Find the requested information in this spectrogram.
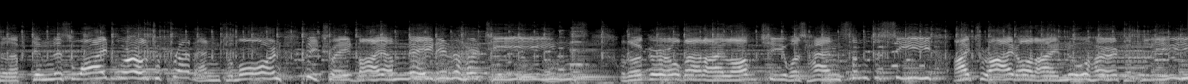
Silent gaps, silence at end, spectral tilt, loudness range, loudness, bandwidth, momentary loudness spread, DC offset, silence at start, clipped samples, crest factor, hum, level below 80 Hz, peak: none; 0 s; -6 dB/octave; 1 LU; -16 LUFS; 8 kHz; 6 LU; under 0.1%; 0 s; under 0.1%; 12 dB; none; -42 dBFS; -4 dBFS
